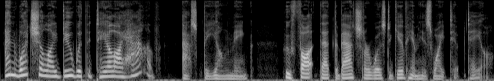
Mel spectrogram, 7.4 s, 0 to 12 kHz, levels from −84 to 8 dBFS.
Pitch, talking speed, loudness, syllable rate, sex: 165 Hz, 220 wpm, -20 LUFS, 5.0 syllables/s, female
